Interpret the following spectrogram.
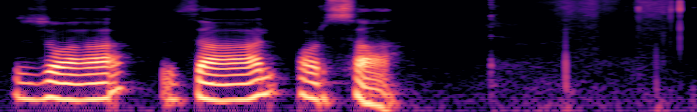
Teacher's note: تو نرم حروف جو نرمی سے ادا ہوتے ہیں وہ ضا، ذال اور سا۔ زبان کا سرا اور اوپر کے دانتوں کے اندرونی کنارے سے ادا ہوتے ہیں · زبان کا سرا اور اوپر کے دانتوں کے اندرونی کنارے سے ادا ہوتے ہیں ضا، ذال اور سا۔ یہ نرم ادا ہوتے ہیں، ان میں سیٹی کی آواز نہیں آتی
